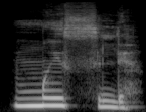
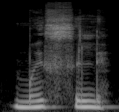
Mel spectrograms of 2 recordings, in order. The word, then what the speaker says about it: мысль: Мысль, мысль, л. Not мысл, мысль.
